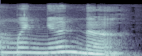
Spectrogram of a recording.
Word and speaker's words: mañana: Hasta mañana. Hasta mañana. Até amanhã. Hasta mañana. O som é de NH.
